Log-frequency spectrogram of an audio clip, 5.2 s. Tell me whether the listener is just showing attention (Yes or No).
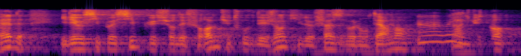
No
